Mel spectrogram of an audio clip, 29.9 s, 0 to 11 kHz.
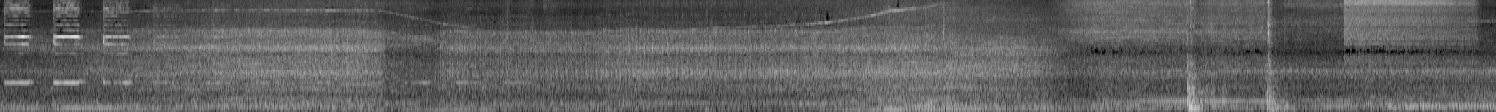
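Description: Iveco AD260S33 refuse truck's diesel engine running, with its reversing beeper pulsing during the first few seconds. Later come two short, sharp air-release bursts about a second and a half apart, and a steady hiss near the end as the rear bin lifter works.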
